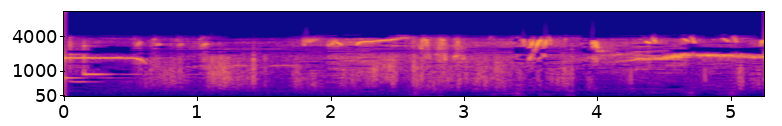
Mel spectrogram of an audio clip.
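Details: Orange-headed thrush singing incessantly, as if forgetting to fly: a fast, rambling stream of varied whistles, slurred notes and chattering phrases, almost without pause.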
